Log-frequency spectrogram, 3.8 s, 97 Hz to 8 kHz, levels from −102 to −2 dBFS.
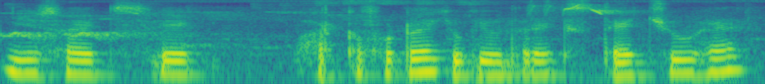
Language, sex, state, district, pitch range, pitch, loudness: Hindi, male, Arunachal Pradesh, Lower Dibang Valley, 160-175 Hz, 170 Hz, -17 LUFS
